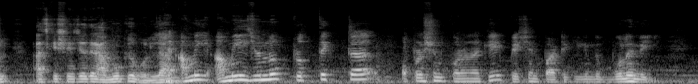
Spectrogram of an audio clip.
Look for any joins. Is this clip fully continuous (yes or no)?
yes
